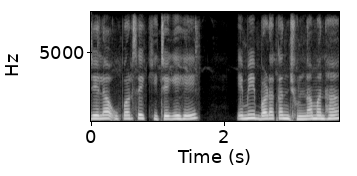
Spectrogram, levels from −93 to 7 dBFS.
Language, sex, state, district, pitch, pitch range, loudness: Chhattisgarhi, female, Chhattisgarh, Rajnandgaon, 230 Hz, 220-240 Hz, -15 LUFS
